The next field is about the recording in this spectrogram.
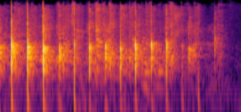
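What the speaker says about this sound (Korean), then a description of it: "박수!" Audience clapping in an even, quick rhythm, about a dozen crisp, close claps that gradually soften and stop.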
